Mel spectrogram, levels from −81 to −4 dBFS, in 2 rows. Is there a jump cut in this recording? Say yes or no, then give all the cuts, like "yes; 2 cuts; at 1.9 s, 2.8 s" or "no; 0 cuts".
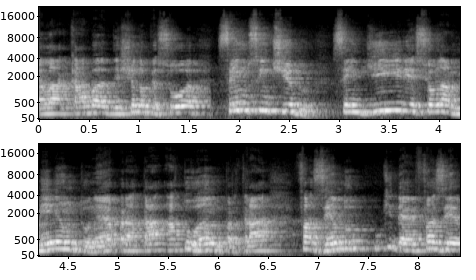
yes; 2 cuts; at 1.7 s, 6.7 s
